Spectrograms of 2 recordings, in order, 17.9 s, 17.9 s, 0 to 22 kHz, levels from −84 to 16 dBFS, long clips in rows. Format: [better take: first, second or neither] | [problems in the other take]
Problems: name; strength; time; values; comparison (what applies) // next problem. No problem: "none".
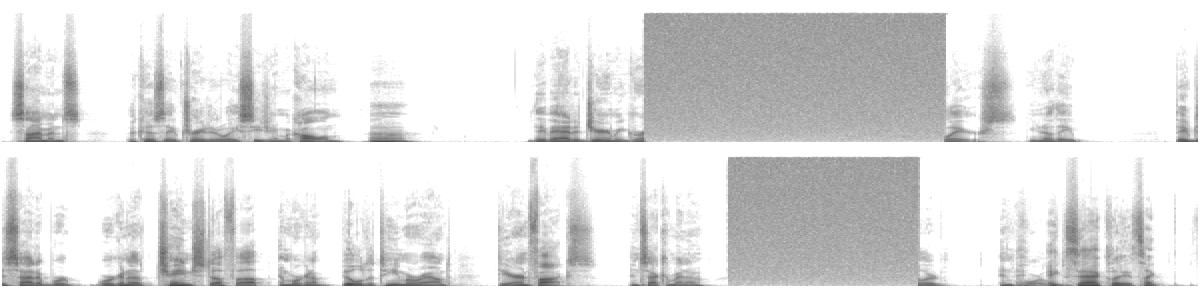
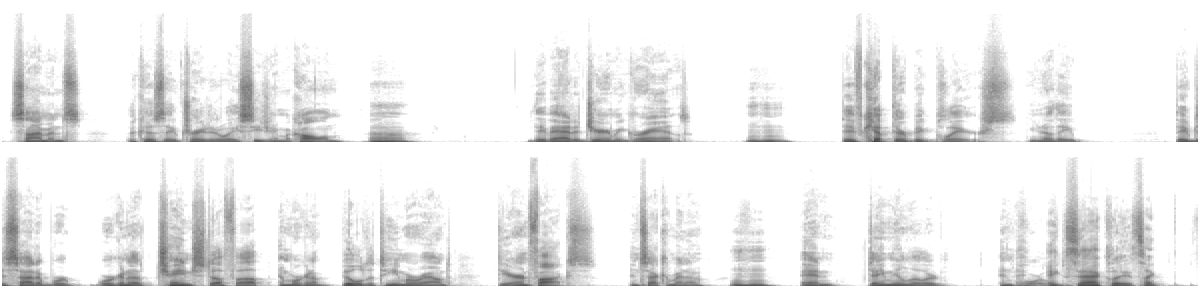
second | audio cutting out; filled with static; at 5 s for 2.5 s and at 14 s for 1.5 s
